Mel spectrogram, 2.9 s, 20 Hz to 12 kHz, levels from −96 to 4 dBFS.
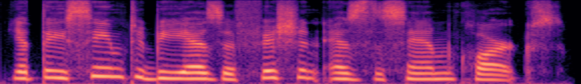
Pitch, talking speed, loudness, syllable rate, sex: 250 Hz, 225 wpm, -16 LUFS, 5.0 syllables/s, female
